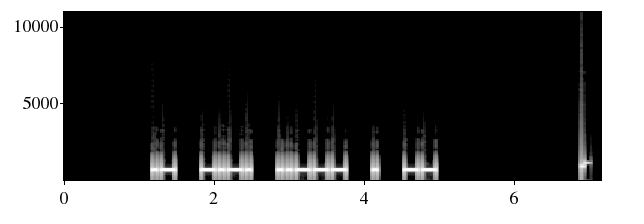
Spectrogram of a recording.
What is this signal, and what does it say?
Morse code, heard as a keyed tone, about 20 wpm, spaced as for 15 wpm, 700 Hz. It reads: AC2EM
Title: 128 Lesson 21g - Number 6 - Call Signs 20wpm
